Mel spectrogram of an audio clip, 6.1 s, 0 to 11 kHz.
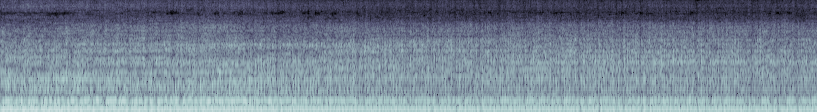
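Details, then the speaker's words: Mustang 3-valve V8 just after cam install on both sides: steady, lumpy idle holding a little above where it should; idle slightly high, considered how it will sound. "Still idling a little bit high, but still, it's already where it's at, you know. Like, this is how it's gonna sound."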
